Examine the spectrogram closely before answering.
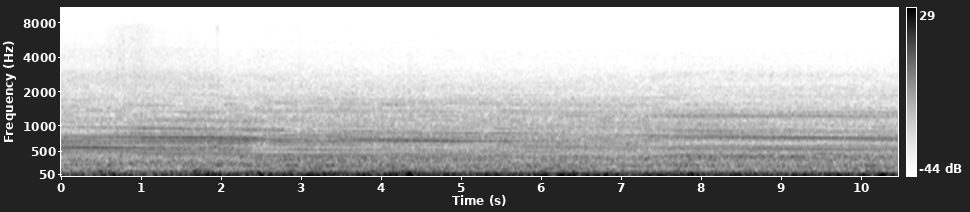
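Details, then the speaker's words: Vehicle gives a loud, mid-pitched gear whine that drifts with road speed over heavy road rumble, in neutral or in gear, absent under throttle and worst when the accelerator is released; differential crown and pinion have broken teeth. "यह देखिए कितनी ज्यादा sound आ रही है चाहे गाड़ी लूटल हो चाहे गियर में हो जब भी हम चलाते हैं जब हम एक्सीलेटर देते हैं ना तभी नहीं आ रही लेकिन जब उसको एक्सीलेटर को छोड़ देते हैं"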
